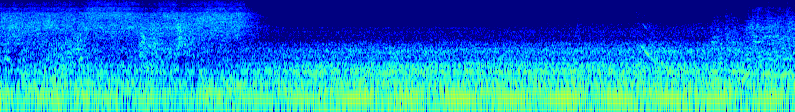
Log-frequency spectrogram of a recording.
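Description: A pneumatic air tool on a compressed-air line hisses loudly for about two and a half seconds, then stops. Short bursts of air hiss follow near the end, over a steady low pulsing hum.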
